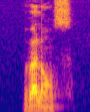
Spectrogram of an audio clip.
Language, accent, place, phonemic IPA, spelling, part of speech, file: French, France, Lyon, /va.lɑ̃s/, valence, noun, LL-Q150 (fra)-valence.wav
- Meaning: 1. valence 2. valency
